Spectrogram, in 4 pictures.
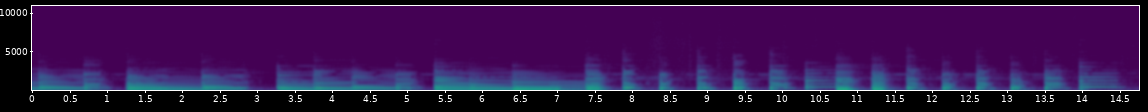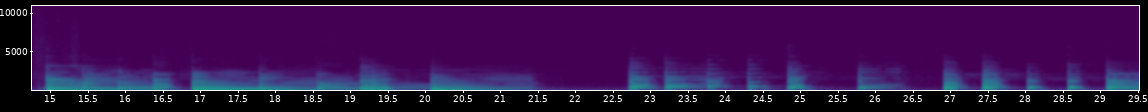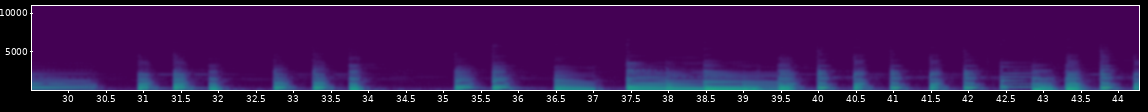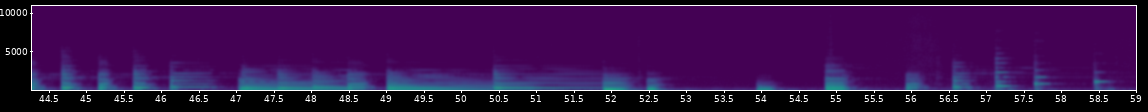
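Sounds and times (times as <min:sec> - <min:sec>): child playing piano: 0:00.0 - 0:21.7, 0:22.5 - 0:53.0, 0:53.8 - 0:59.0.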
